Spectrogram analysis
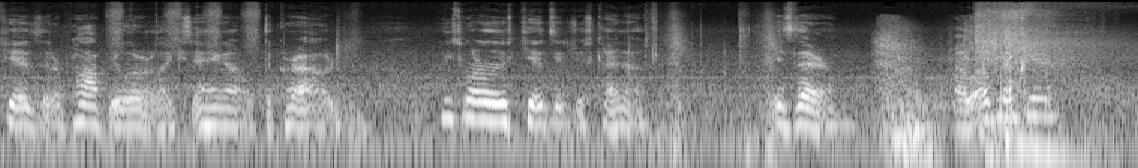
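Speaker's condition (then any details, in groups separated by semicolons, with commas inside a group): Cerebral palsy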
